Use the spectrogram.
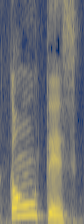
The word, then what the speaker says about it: Quand est-ce: Quand을 넣어주고 est-ce를 넣어줬는데 요 경우 요 Quand과 est-ce는 연음이 됩니다. 그런 경우 Quand est-ce 하면 안 되고 요 대는 연음할 때에는 무조건 때로 발음이 돼요. 그래서 Quand est-ce 하면 안 되고 Quand est-ce tu travailles?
